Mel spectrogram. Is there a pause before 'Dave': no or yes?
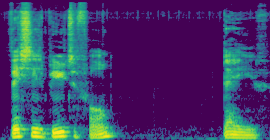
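yes. There is a short pause before Dave. Someone named Dave is told something is beautiful. The speaker calls it right. "This is a comma for, for cohesion"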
